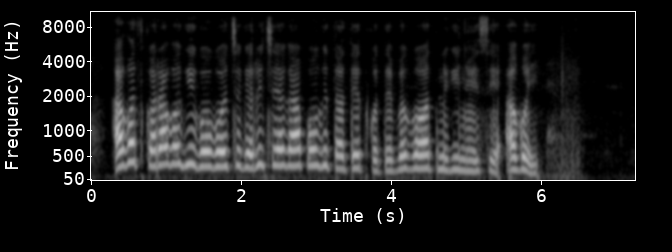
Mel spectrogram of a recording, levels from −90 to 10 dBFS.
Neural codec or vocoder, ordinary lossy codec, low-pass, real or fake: none; none; 9.9 kHz; real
